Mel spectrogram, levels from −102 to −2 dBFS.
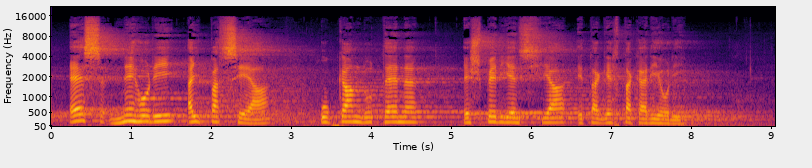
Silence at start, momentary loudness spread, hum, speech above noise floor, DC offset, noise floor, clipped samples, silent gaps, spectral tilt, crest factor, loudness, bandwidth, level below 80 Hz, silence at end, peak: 0 s; 18 LU; none; 22 dB; under 0.1%; -46 dBFS; under 0.1%; none; -4 dB/octave; 20 dB; -23 LUFS; 15.5 kHz; -50 dBFS; 0.15 s; -4 dBFS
